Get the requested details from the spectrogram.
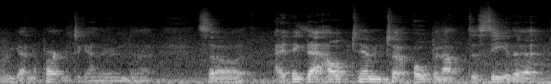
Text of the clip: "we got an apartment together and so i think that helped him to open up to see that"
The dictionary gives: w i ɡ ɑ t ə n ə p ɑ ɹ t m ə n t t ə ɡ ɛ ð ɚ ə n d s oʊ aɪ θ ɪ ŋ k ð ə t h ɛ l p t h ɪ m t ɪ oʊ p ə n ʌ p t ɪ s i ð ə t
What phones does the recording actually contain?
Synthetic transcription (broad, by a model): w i ɡ ɑ t n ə p ɑ ɹ t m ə n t t ə ɡ ɛ ð ɚ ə n s oʊ aɪ θ ɪ ŋ k ð ə t h ɛ l p t h ɪ m t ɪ oʊ p ə n ʌ p t ɪ s i ð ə t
